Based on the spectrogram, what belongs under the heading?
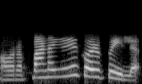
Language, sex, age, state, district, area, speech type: Malayalam, female, 18-30, Kerala, Kottayam, rural, conversation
